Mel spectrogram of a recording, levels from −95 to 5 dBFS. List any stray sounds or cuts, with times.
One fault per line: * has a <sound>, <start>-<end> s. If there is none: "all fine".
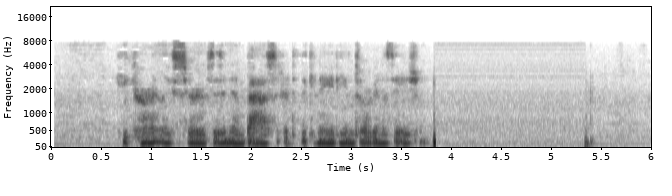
all fine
